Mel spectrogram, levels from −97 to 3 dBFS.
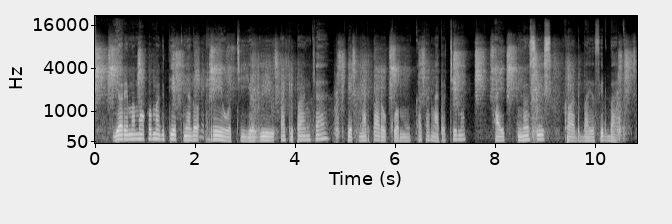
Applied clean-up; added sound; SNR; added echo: neural mask model RNNoise.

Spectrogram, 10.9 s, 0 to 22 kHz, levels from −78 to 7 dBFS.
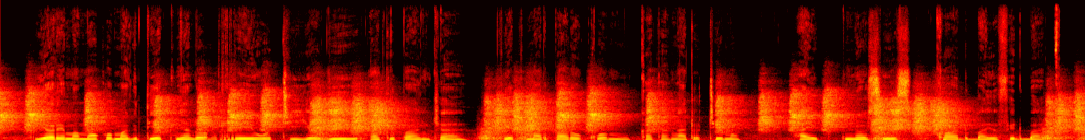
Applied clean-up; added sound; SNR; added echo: none; Bird; 1 dB; none.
